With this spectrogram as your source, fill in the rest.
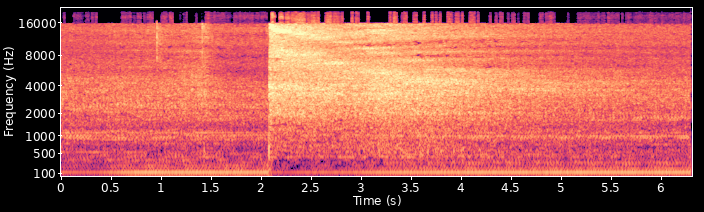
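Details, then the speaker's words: Homemade (DIY) oxygen concentrator with a cooling fan beside the compressor. Steady low motor hum, then a sudden loud rush of air settling into a continuous hissing roar. "i'm gonna i'm gonna go into the compressor and this will get it going we're also using a cooling fan next to the compressor [Music] this fan keeps it cool because after several hours of running okay breathing the pressures are ra"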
